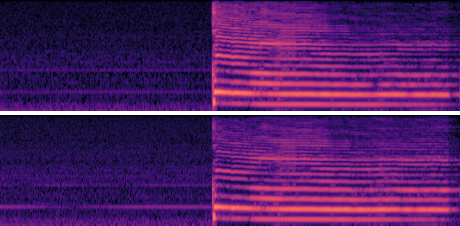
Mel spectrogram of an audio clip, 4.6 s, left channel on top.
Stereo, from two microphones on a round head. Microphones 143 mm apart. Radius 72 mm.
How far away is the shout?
About 0.7 m.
